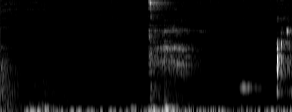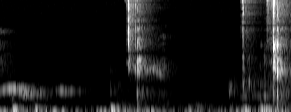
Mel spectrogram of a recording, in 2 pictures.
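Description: Sharp computer mouse clicks while working in PLC programming software, a few scattered single and double clicks over a low, steady room rumble, with no talking.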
